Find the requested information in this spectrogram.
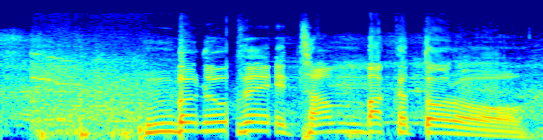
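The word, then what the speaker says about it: Banuve Tabakaucoro: Tabakuro, I'll let Matt Lynch pronounce the winner. Banuve Tabakathoro.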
